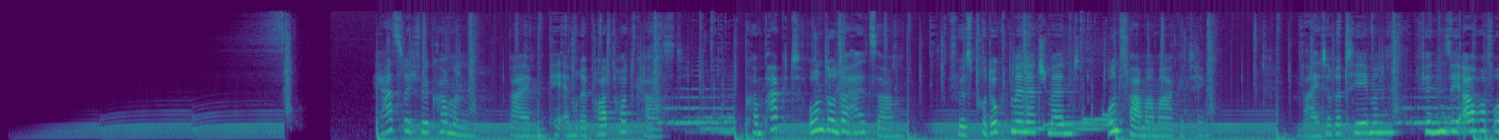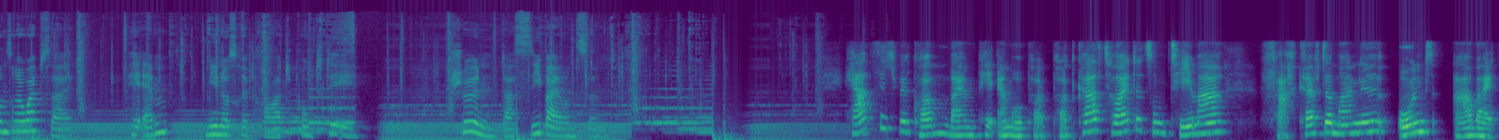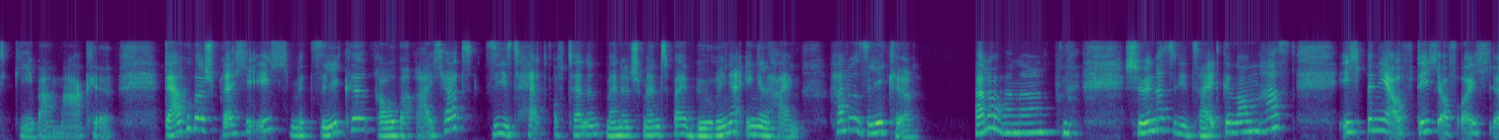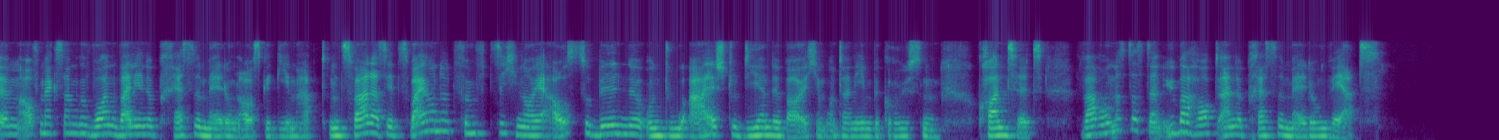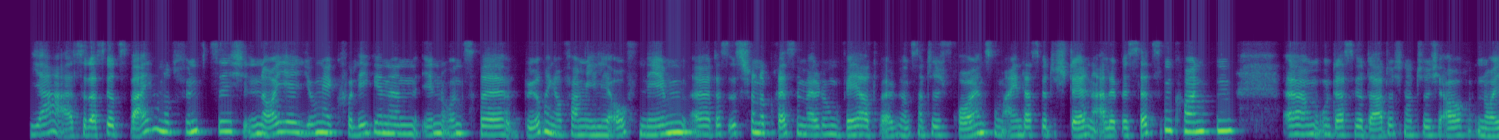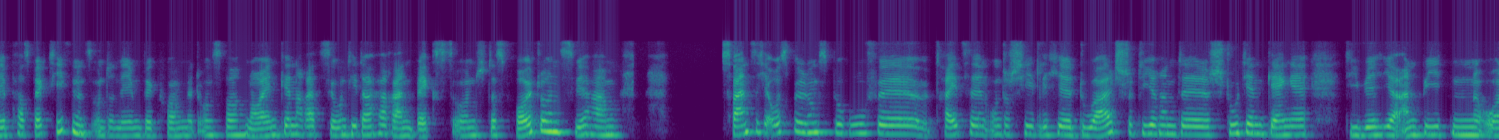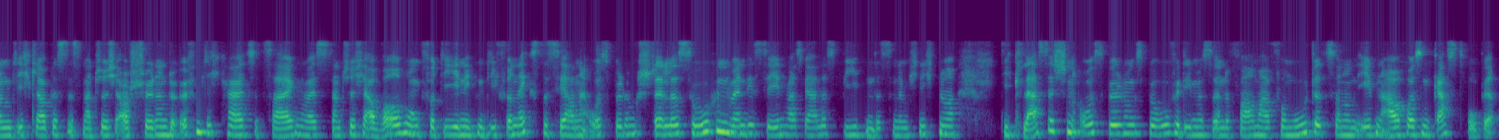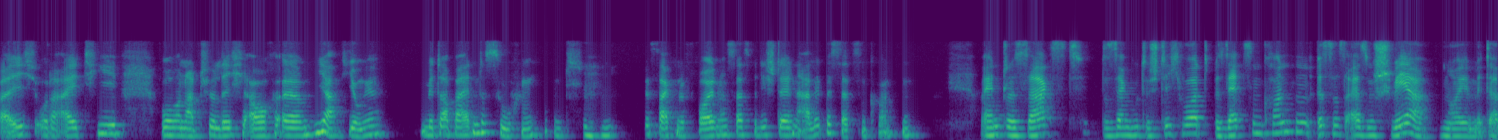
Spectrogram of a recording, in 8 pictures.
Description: Wie können sich Pharmaunternehmen als einen sinnstiftenden Arbeitgeber positionieren? Im Gespräch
